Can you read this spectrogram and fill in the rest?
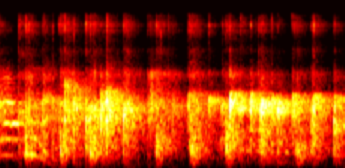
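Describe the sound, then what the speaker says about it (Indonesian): A classroom audience claps for a student group after their presentation in a teacher-training practice session, with light, scattered applause and voices over it. "Berikan tepuk tangan untuk kelompok"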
